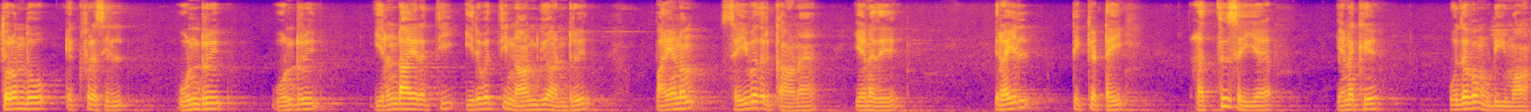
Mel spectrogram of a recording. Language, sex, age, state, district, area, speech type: Tamil, male, 18-30, Tamil Nadu, Tiruchirappalli, rural, read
